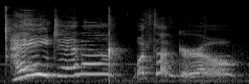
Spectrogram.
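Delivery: very high, slow, drawn-out hello; high sing-song greeting. Real, not acted. Live streamer squealing hello to a viewer.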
